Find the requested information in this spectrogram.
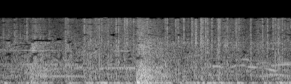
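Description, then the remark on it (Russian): Rapid bursts of powerful handheld fireworks crackle and pop like machine-gun fire, with one loud blast standing out amid a dense, noisy wash of continuous sound. The fireworks are fired from a rig at police in Tbilisi. “Это чуваки сделали такую установку, что они как из пулемета, из этих фейерверков, но такие фейерверки, которые очень мощные, с ручками, со всей фигней, и они как из пулемета стреляют в полицию вот из этого всего.”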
